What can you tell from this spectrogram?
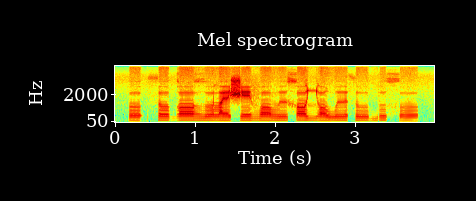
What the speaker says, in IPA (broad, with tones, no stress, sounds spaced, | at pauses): o˨ ʔ θ o˧ ɡ ɔ˦ ɣ u˧ lˠ e˧ ʃ e˧ v ɔ˧ β ɯ˧ x ɔ˦ ʎ ɔ˧ w ɯ˧ θ u˧ b u˦ x o˨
